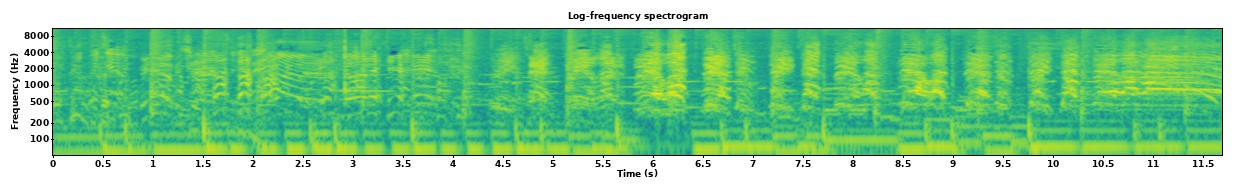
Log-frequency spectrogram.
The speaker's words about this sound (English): Do you guys have a cheer or anything, or...?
